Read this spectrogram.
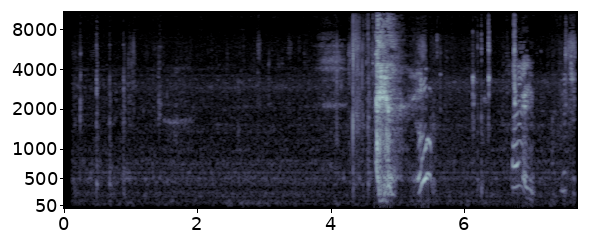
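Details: Young boy sneezing: a single sharp, explosive burst with a brief voiced follow-up, against quiet room noise.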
